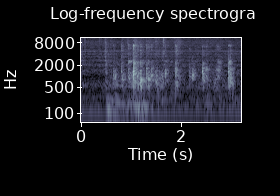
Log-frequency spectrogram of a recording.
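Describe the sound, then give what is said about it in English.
Keyboard typing: a quick, irregular run of crisp clicks and taps lasting a few seconds, moderately loud over a faint steady hum, with no voices. “That is some nice typing sound.”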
